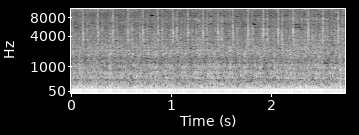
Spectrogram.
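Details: VW engine with timing chain, bought with engine damage, head gasket failed (known due at 100,000–130,000 km), oil and coolant mixed: steady light ticking about seven a second over low idle drone; lifters clattering on thinned oil.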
